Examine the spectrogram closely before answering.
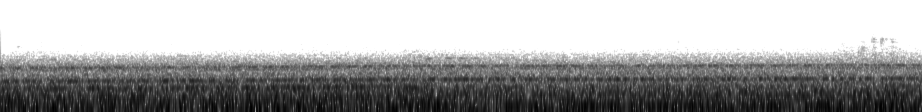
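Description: Bus tyres roll along a road.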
